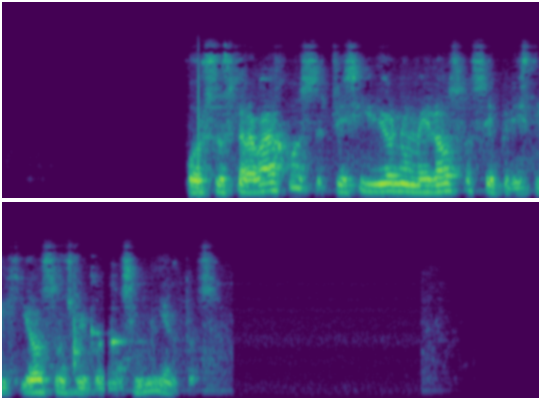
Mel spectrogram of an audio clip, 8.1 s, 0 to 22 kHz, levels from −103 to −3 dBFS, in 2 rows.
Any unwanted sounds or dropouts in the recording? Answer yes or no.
no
